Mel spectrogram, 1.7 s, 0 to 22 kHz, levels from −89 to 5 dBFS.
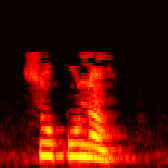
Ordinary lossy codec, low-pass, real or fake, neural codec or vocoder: MP3, 24 kbps; 7.2 kHz; real; none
